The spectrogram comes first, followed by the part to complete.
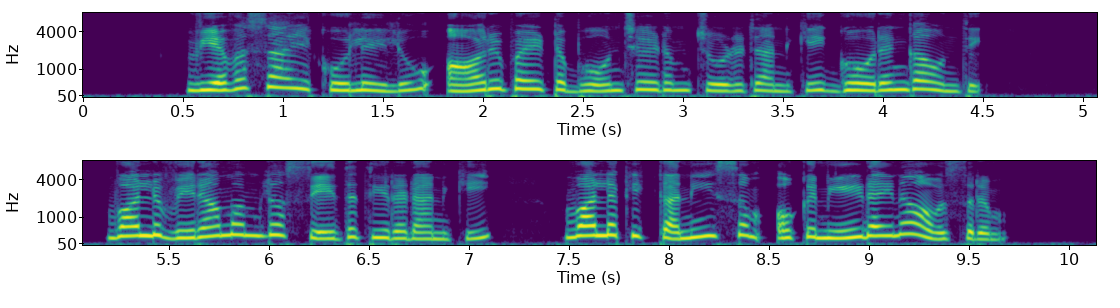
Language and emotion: Telugu, sad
